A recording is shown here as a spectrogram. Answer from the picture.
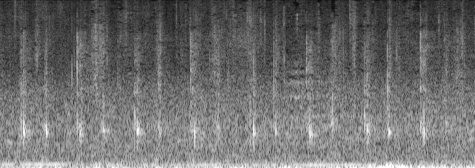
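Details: Steady clip-clop of a horse's hooves on pavement in Central Park, about two or three beats a second.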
